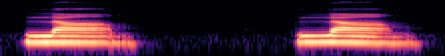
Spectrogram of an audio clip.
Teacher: سب سے پہلے ہم پڑھیں گے لام۔ لام کا مخرج ہے زبان کی کروٹ کے آخر سے زبان کی نوک تک کا حصہ جب اوپر کے 4 دانتوں کے مسوڑوں سے لگے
